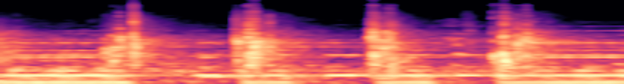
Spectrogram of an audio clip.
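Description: Electric organ playing a sports-arena style tune in sustained, changing chords, with sharp rhythmic beats about two and a half times a second.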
